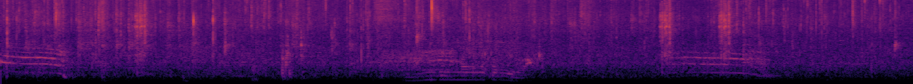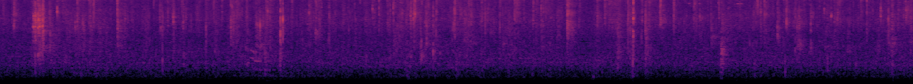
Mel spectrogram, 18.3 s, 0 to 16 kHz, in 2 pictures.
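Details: Captive snow leopard mother Jima at Asahiyama Zoo, Japan, in November 2019, calling from an overhang, apparently to her cub Yuri, born July 2019. Two drawn-out, moaning, arched calls come about three seconds apart, over steady clicking and tapping noise.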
